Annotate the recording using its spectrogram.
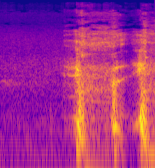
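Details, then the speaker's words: Three quick, harsh coughs in rapid succession, part of a coughing fit after inhaling smoke: coughing fit. "I had to go outside so know my [ __ ] cough my brains out little light at the bottom"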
